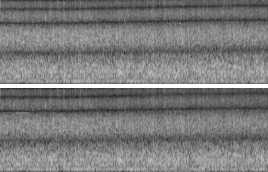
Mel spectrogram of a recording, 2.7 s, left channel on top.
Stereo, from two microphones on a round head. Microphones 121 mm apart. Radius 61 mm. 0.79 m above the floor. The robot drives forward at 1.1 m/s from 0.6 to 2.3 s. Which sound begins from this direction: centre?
Running water, at 0.0 s.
